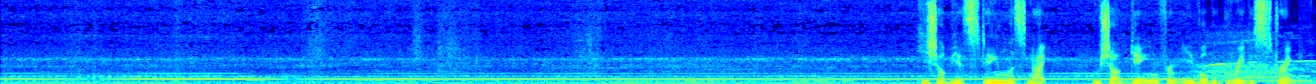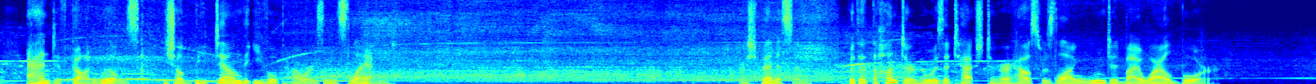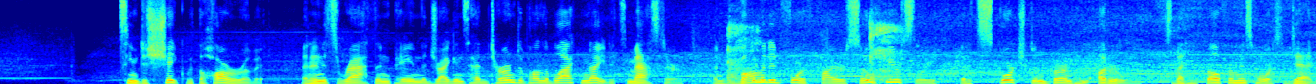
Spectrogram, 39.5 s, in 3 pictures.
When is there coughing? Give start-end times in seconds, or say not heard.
33.2-35.5.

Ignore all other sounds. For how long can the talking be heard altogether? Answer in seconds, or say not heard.
25 s.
